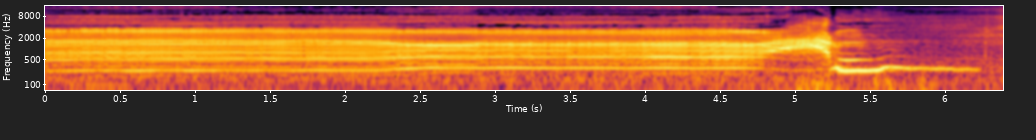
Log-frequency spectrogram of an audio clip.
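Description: A man's voice holding one long, unaccompanied sung note for about five seconds, stepping up slightly in pitch about two seconds in. The note then breaks off into a short, quieter, lower hum.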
